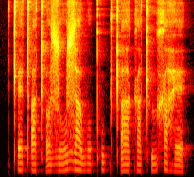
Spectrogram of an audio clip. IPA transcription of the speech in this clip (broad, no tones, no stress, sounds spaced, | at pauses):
tʼ ɛ tʼ a tʼ ʌ ɮ o ɮ a w o kʼ u k tʼ a k a tʼ ɯ x a ɦ ɛ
